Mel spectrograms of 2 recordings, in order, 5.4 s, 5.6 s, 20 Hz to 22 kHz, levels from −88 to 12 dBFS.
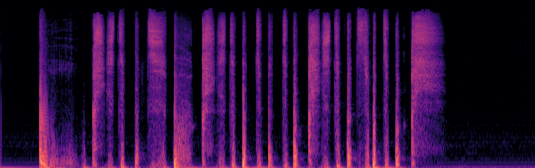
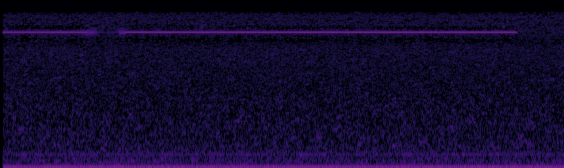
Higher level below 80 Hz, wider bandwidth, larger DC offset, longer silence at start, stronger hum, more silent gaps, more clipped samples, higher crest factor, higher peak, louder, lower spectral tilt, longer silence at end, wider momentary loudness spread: first, -32 dBFS vs -58 dBFS; about the same, 18 kHz vs 16.5 kHz; neither; about the same, 0 s vs 0.05 s; second, none vs 50 Hz at -60 dBFS; neither; neither; first, 24 dB vs 12 dB; first, 0 dBFS vs -40 dBFS; first, -25 LUFS vs -48 LUFS; first, -4.5 dB/octave vs -1 dB/octave; first, 0.95 s vs 0 s; first, 7 LU vs 3 LU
